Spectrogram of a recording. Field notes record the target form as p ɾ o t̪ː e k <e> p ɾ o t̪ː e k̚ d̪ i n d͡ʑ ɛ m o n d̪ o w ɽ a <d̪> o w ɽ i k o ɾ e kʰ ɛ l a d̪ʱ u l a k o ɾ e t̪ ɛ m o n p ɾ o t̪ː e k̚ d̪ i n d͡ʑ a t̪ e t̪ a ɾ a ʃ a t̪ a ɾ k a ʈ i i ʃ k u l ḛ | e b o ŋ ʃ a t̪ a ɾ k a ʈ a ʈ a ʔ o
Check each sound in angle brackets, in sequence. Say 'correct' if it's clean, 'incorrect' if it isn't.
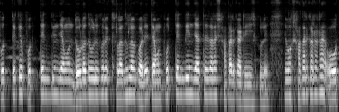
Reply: correct, correct

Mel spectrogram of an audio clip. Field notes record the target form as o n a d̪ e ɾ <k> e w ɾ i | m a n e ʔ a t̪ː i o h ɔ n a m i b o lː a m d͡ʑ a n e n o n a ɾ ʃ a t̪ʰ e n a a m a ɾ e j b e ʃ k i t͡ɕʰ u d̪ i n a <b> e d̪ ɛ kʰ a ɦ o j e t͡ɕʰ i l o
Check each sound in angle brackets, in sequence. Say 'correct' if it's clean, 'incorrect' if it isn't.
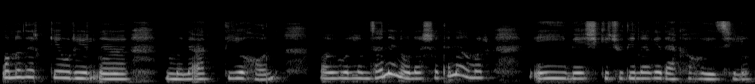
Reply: correct, incorrect: ɡ

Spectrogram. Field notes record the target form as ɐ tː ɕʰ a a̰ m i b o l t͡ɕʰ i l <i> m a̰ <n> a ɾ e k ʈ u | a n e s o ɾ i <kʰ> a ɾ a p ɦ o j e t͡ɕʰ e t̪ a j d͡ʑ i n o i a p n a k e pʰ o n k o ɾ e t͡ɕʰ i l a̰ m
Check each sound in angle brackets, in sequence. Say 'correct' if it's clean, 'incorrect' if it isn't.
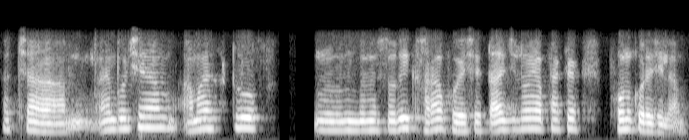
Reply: incorrect: a, incorrect: m, correct

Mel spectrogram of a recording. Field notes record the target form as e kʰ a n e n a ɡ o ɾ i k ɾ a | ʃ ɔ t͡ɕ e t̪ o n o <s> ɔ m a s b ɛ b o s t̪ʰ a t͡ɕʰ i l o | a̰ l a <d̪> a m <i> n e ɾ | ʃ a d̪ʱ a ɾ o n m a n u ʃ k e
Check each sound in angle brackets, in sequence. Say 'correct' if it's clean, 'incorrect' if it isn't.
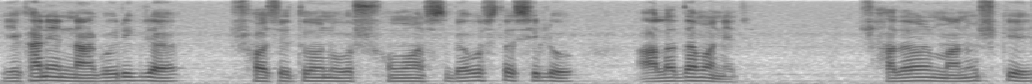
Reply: incorrect: ʃ, correct, incorrect: a

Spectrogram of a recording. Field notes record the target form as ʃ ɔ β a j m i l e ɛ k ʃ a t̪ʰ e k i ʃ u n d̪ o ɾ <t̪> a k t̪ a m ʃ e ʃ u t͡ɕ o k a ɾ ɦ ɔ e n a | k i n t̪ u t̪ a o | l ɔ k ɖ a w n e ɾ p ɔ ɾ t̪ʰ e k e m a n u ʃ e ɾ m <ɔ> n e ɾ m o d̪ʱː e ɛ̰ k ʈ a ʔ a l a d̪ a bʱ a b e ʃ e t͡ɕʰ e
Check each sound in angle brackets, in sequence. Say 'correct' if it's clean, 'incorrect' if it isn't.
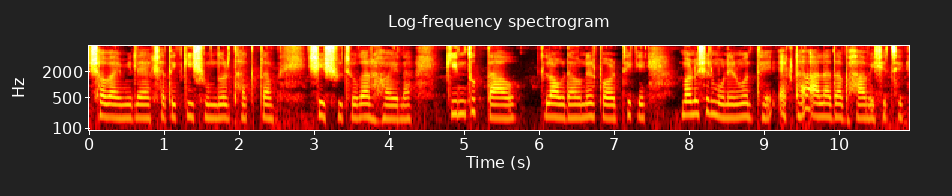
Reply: incorrect: t̪ʰ, incorrect: o

